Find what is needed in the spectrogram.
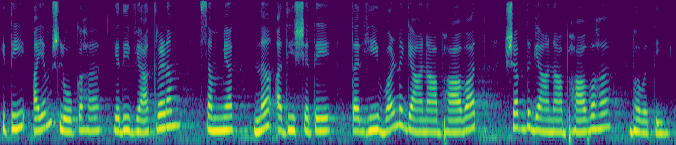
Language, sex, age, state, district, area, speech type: Sanskrit, female, 18-30, Rajasthan, Jaipur, urban, spontaneous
